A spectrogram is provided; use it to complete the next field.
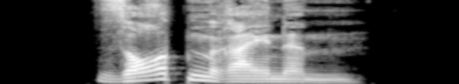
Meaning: strong dative masculine/neuter singular of sortenrein
- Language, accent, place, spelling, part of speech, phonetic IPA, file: German, Germany, Berlin, sortenreinem, adjective, [ˈzɔʁtn̩ˌʁaɪ̯nəm], De-sortenreinem.ogg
